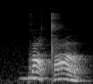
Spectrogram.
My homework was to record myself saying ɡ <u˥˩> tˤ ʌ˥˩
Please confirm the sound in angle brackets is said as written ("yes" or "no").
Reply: yes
